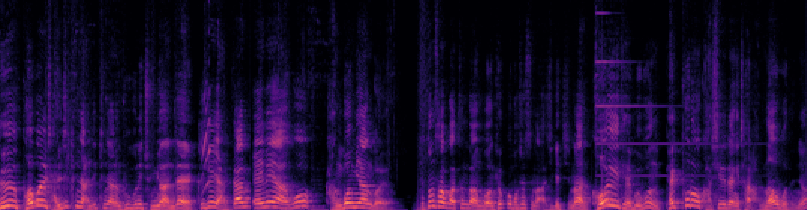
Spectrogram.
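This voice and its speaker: Music plays in the background while the speaker moves at a fairly quick pace. There are hardly any pauses. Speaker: lawyer. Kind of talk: legal explainer talk to camera. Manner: toned-down, calm.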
